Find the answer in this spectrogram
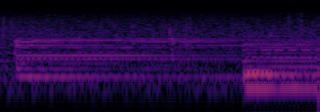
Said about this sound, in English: And that beautiful soft rain continues to fall.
